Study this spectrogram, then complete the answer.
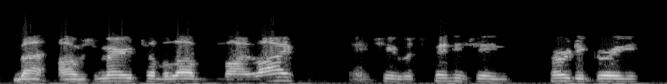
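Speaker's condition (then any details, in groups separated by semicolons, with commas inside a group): ALS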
